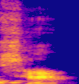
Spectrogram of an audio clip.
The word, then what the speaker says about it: স্বাদ: আর অন্তঃস্থ ব হচ্ছে, আমি যদি এখন বলি স্বাধীন, কিংবা আমি যদি বলি স্বাদ, এখানে ব আছে কিন্তু বয়ের উচ্চারণ হয় না।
